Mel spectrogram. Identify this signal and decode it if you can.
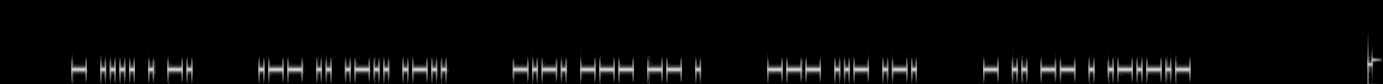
Morse code, heard as a keyed tone, about 25 wpm, 700 Hz. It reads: THEN WILL COME OUR TIME.
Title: 2x Word-Spacing - Sentences from Top 200 Words - 25wpm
